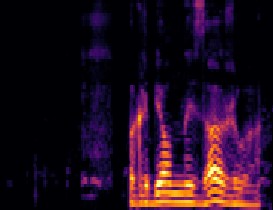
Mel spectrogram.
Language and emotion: Russian, positive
